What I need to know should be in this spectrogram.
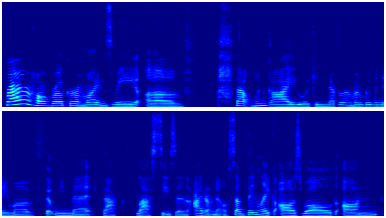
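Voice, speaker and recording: A woman's voice: on the low side, a little slow, fairly bright tone, smooth. Woman podcast host, chatty and kinda rambly, gets emphatic about stuff. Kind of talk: casual discussion of a fiction podcast.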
